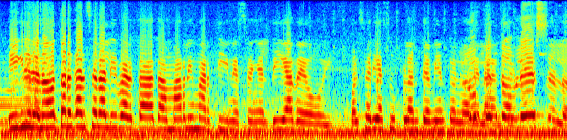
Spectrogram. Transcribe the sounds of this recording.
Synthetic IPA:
iɣɾiðenoot̪oɾɣaɾselaliβeɾt̪aðamaɾlimaɾt̪ine̞seŋe̞ld̪iaðeojkwalse̞ɾiasuplant̪eamje̞nt̪oenloaðelat̪aβlesel

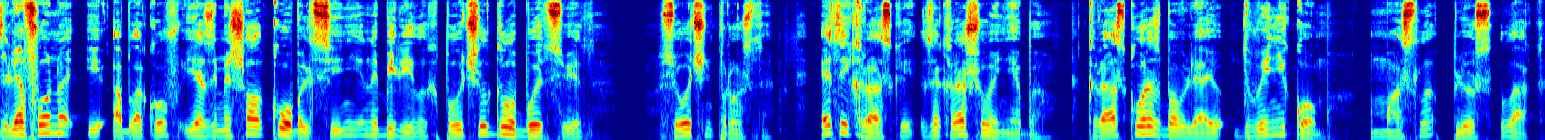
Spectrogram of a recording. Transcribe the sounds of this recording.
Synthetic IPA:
tʲɪlʲɪfo̞nəiʔɐblˠɐko̞fjazəmʲɪʂalˠkobəlʲsʲinʲjɪnəbʲɪlʲilˠəxpəlˠʊt͡ɕilˠɡəlˠʊbo̞jt̪svʲe̞t̪ | fsʲoot͡ɕɪnʲpɾo̞st̪ə̥ | ɛt̪əjkɾaskəjzɐkɾaʂɨvəjnʲe̞bəkɾaskʊɾəzbɐvlʲæjʊd̪vəjɪnʲɪko̞mː | aslˠəplʲuslˠak

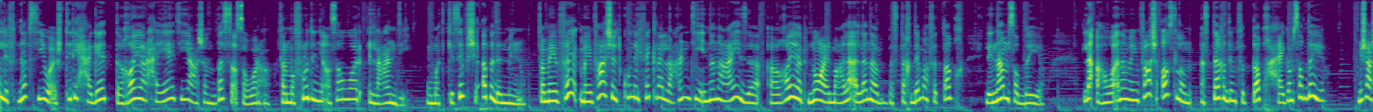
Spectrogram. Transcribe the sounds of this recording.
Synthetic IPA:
ælːefnæfsiweʔæ̰ʃt̪æɾiħaɡæːt̪ːeɣæjːɑɾˤħajæːt̪iʕaʃæːnbæsːʔɑ̰sˤɑwːeɾˤhɑfælmɑfɾuːd̪ˤʔenːiʔɑsˤɑwːeɾˤelːiʕand̪i | wemæt̪kæsefʃʔæbæd̪ænmenːofæmæjenfamæjenfaʕʃhæt̪kuːnelfekɾælːiʕand̪iʔenːʔænæʕajezæʔɑɣæjːeɾnoːʕelmaʕlæ̰ʔæ̰lːiʔænæbæst̪æxd̪emhæfit̪ˤːɑbx | leʔenːæhæmsˤɑd̪ːejːɑ | læʔɦowːæʔænæmæjenfaʕʃʔɑsˤlɑnʔæst̪æxd̪emfit̪ˤːɑbxħaːɡæmosˤɑd̪ˤːejːɑ | meʃʕa

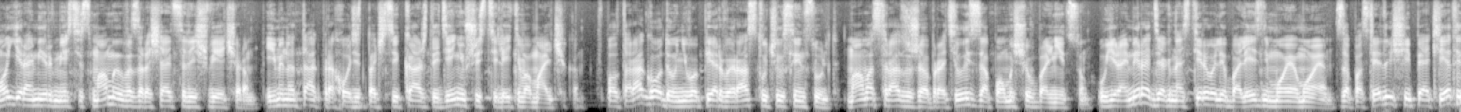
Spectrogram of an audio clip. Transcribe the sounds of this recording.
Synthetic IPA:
mo̞jːɪɾɐmʲirvmʲesʲtʲɪsmaməjvəzvɾɐɕːæjɪt̪səlʲiʂvʲet͡ɕɪɾə̰mimʲɪnːət̪ak̚pɾɐxo̞dʲɪt̪̚pɐt͡ɕtʲikaʐd̪ɨjdʲenʲʊʂɨsʲtʲɪlʲetʲnʲɪvəmalʲt͡ɕɪ̥kə | fpəlˠt̪ɐɾaɡo̞d̪əʊnʲɪvo̞pʲe̞rvɨjɾasːlˠʊt͡ɕilˠsʲəɪnsulʲt̪maməsɾazʊʐɨɐbɾɐtʲilˠəsʲzɐpo̞məɕjʊvbɐlʲnʲit̪sʊʊjɪɾɐmʲiɾədʲɪɐɡnɐsʲtʲiɾəvəlʲɪbɐlʲezʲnʲmo̞jəmo̞jəzəpɐsʲlʲe̞d̪ʊjʉɕːɪjpʲætʲlʲe̞t̪

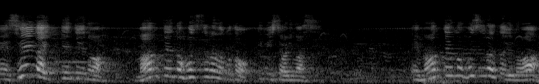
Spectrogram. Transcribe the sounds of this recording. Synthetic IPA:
ese̞ːɡait̪ːẽnt̪o̞jɯ̟no̞a | mãnt̪ẽ̞nːo̞ɦosɨ̥soɾanoko̞t̪o̞imʲiɕ̬i̥t̪e̞o̞ɾʲimasɨ̥ | emãnt̪ẽ̞nːoɦosisɾat̪ojɯ̟no̞β̞a

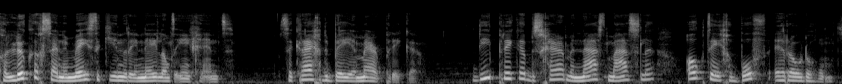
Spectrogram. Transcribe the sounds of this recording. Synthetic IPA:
χəlɵkəχsɛjndəmejstəkɪndəɾəɪnːejdəlɑntɪ̰nχəɛ̰nt | z̥əjkrɛjχəndəbejɛmɛɹprɪ̰kə̰ | diprɪkəbəsχɛɹmənːaːstmaːsələʔowktejχənbɔfɛnrowdəɦɔnt

